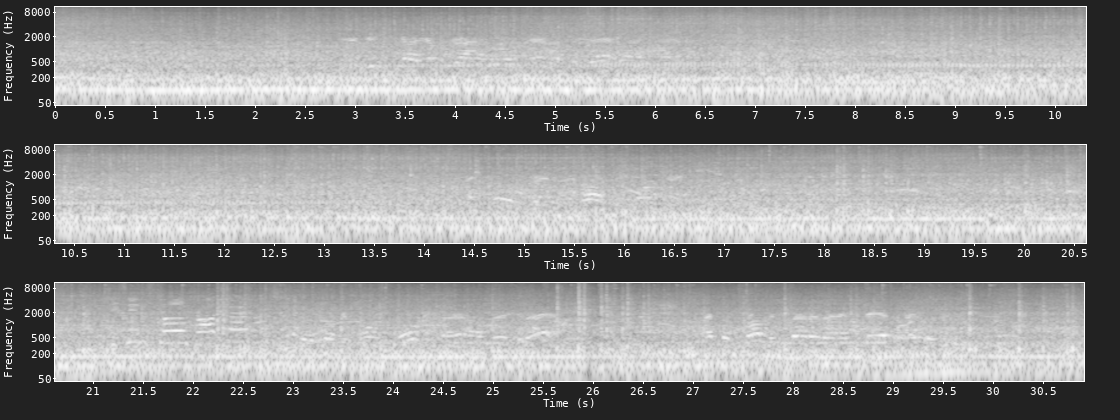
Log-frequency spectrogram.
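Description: Antique farm tractors driving slowly past one after another, their engines running steadily at low speed, with a crowd talking in the background.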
